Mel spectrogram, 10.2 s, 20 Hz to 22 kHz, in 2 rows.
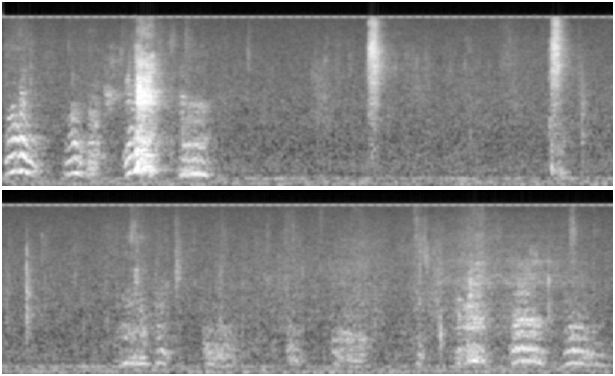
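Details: Young Coton de Tulear puppies in a litter update dated 9/21/23 give thin, squealing whines in quick clusters, pausing mid-clip before another run of rising squeaks, over a constant low background hum.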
